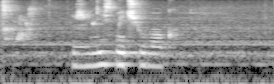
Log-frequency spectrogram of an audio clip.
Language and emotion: Russian, neutral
